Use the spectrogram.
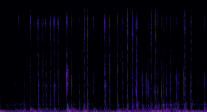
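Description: Both hands type rapidly with their fingertips on the plastic chiclet keys of a black laptop with a hollow chassis. The result is a fast stream of short, bright clicks and taps over a steady low hum, with one louder tap standing out near the middle.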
